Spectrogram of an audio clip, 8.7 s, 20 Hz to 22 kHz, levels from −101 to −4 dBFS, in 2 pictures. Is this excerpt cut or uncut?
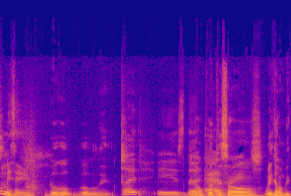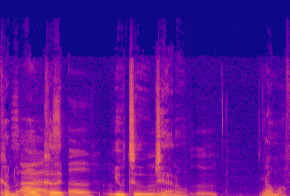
uncut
